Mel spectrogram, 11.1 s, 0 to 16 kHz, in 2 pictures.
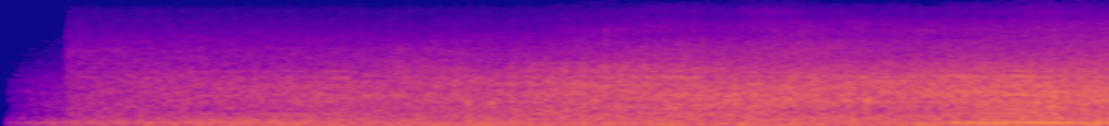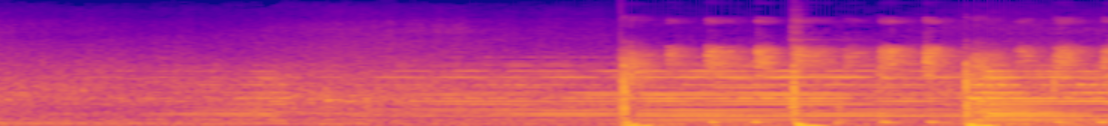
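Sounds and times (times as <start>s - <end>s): car engine and tyre noise: 0.0s - 11.0s.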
